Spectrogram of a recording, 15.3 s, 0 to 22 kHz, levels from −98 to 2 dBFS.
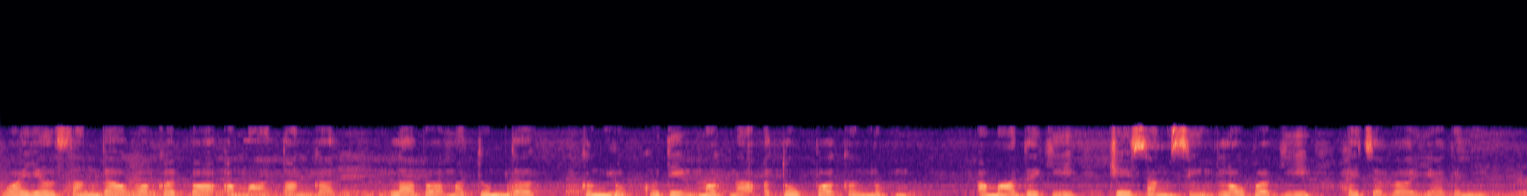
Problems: constant background noise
